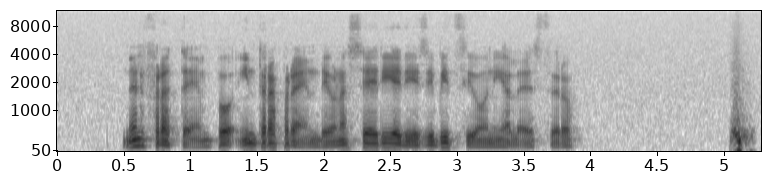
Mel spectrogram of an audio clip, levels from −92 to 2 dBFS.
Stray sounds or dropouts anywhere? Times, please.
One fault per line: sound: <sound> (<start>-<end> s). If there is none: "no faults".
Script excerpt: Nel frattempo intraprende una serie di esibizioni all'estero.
sound: whoosh (5.0-5.3 s)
